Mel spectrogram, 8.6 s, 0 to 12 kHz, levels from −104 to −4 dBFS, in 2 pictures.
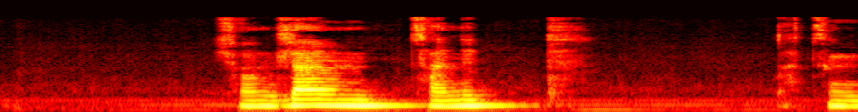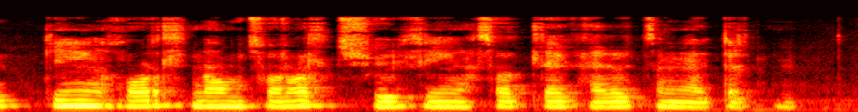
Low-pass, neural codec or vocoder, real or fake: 7.2 kHz; codec, 16 kHz, 16 kbps, FreqCodec, smaller model; fake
